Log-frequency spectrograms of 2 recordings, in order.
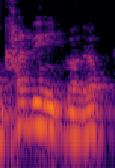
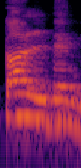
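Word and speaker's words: Calvin: 종교개혁은 루터가 종교개혁할 때 1517년인데 그때 8살 먹은 칼빈, 영어로 발음은 칼빈이지만 그 프랑스 사람이니까 깔뱅, 그렇게 깔뱅이라는 사람이 24살쯤에 이제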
